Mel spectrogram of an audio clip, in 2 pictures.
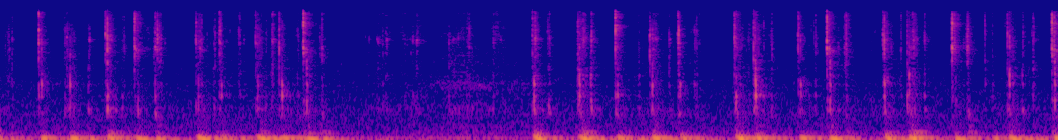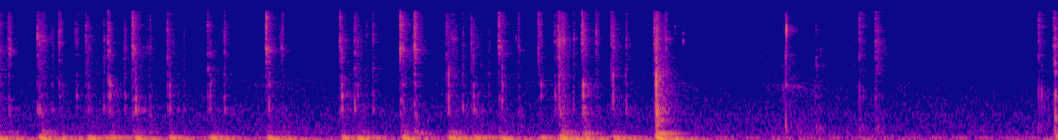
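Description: Typing on a computer keyboard: quick runs of key clicks, with a short pause about two seconds in, thinning out to a few scattered keystrokes near the end.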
